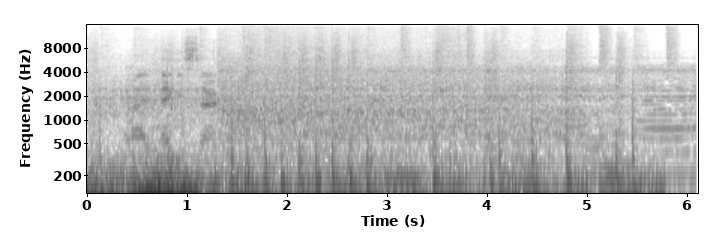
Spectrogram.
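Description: Land Rover Defender 90 engine and drivetrain rumbling, heard inside the cab, louder for about the first second and then quieter and fading, with a brief voice early on and music under it.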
